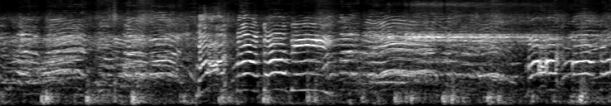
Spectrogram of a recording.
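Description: A crowd of schoolchildren shouting slogans together, in repeated loud bursts of many overlapping high voices.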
